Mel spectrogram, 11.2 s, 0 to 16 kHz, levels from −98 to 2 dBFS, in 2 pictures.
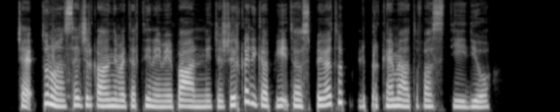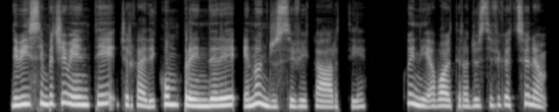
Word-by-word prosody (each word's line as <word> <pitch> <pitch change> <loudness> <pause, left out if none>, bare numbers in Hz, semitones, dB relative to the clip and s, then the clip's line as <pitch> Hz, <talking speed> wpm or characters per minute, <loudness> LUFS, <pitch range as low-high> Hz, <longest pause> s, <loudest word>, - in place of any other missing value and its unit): cioè - - -2
tu 295 - +1
non 235 -7 +4
stai 240 +4 0
cercando 220 -3 +1
di 210 - +3
metterti 200 +2 -1
nei 190 -2 0
miei 185 0 -2
panni, 185 -2 +1
cioè 185 - -5
cerca 240 - +1
di 285 - 0
capi 215 -4 -1
t'ho 210 -1 +1
spiegato 245 - 0
il 210 +1 -9
perché 225 -3 -2
mi 215 - +3
ha - - +2
dato 195 +2 -7
fastidio, 190 -2 -4 0.8
devi 250 +4 +4
semplicemente 275 -1 +2
cercare 240 -3 -2
di 190 - -2
comprendere 230 -2 +4
e 205 - -3
non 275 +2 +5
giustificarti. 190 -1 -5 0.3
Quindi 255 -9 +1
a 195 - -4
volte 210 -1 -1
la 200 - -4
giustificazione, 235 +5 -4
mhmm 200 - -6
215 Hz, 195 wpm, -20 LUFS, 195-245 Hz, 0.8 s, non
